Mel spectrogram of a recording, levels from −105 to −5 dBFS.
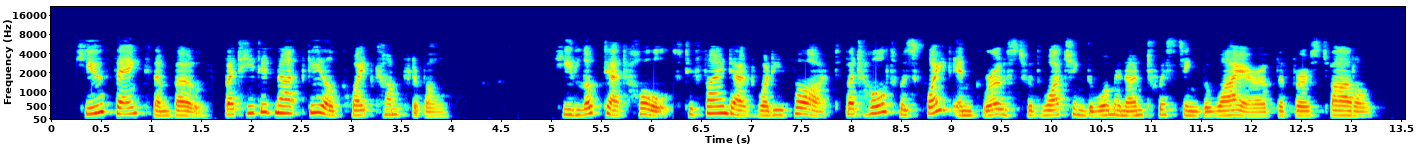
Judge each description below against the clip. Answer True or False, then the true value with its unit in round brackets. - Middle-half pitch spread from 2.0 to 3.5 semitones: False (4.2 semitones)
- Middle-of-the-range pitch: True (175 Hz)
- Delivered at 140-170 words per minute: True (165 wpm)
